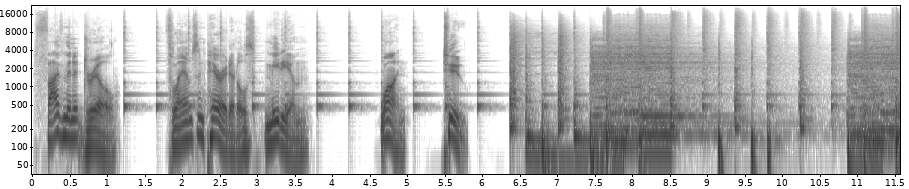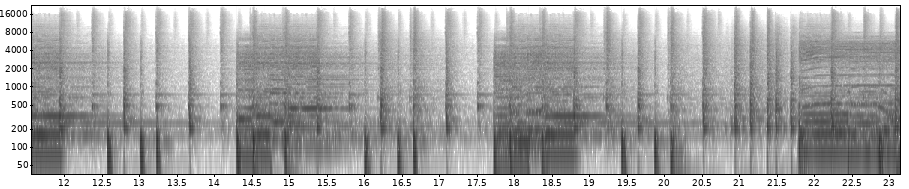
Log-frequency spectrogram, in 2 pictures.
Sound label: pad flams paradiddles medium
